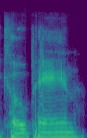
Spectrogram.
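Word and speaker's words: Caupain: Another Lakeland guard who is playing overseas now, Troy Copain. I just loved being able to put that emphasis on that middle syllable, really like punch it home.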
